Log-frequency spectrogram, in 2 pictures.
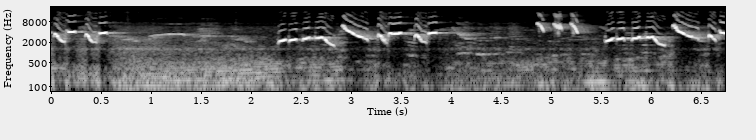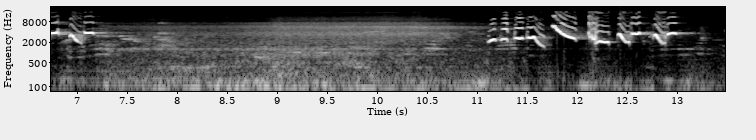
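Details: White-rumped shama song played as a lure to stir other shamas into song: four separate bursts of fast, sharply sweeping whistled notes, each a few seconds long, separated by quieter stretches with faint background hiss.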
